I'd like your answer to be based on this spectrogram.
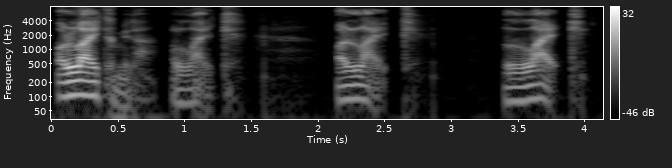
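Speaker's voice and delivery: "alike" as 얼-라익, L held into the next syllable; correct English L. Shown as a demonstration. Teacher drills the word for learners, clear-L "alike". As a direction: hold the L in "alike" and end on bare k. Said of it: "이 L 발음은".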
